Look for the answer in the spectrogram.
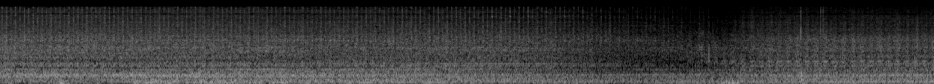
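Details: Toyota Hilux diesel engine at steady idle, in a workshop noise diagnosis: a regular light knock about 220 a minute rides over the idle; knocking present, cause not pinned down.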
